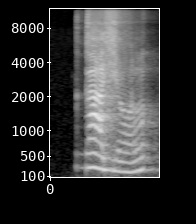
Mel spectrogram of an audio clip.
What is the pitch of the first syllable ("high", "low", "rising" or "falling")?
falling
